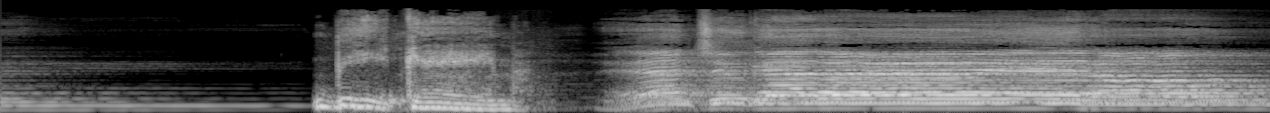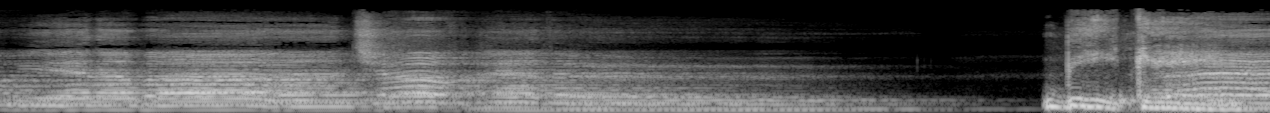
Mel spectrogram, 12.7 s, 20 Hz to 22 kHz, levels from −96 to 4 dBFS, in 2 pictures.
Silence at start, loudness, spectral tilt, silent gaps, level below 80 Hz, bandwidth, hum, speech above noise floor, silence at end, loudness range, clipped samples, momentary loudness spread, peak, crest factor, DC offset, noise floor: 0 s; -19 LUFS; -4.5 dB/octave; none; -62 dBFS; 16 kHz; none; 40 dB; 0 s; 10 LU; under 0.1%; 18 LU; -2 dBFS; 18 dB; under 0.1%; -57 dBFS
